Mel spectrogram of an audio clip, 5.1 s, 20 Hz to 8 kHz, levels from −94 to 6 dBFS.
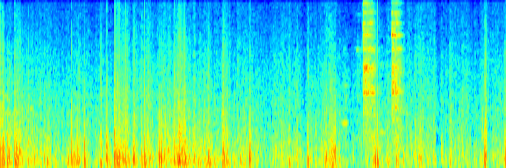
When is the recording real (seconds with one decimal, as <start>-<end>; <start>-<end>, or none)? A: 0.0-5.1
